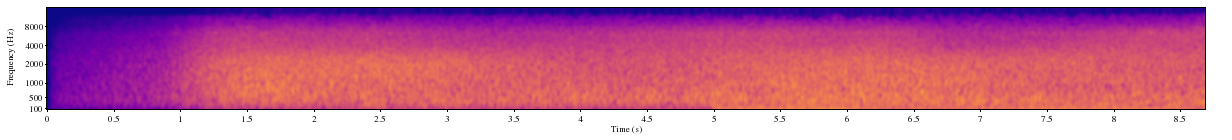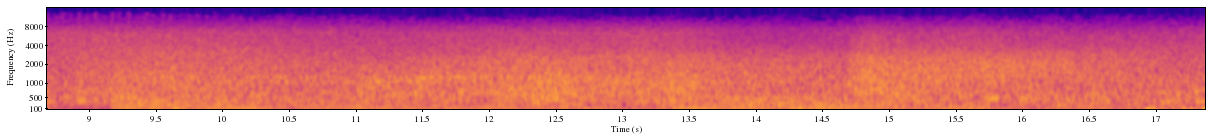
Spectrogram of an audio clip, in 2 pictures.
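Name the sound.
sea waves breaking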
